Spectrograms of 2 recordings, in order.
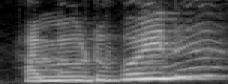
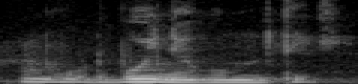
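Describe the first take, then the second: First: Louder stubborn refusal; child loudly refusing to get up; stubborn declaration. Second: Low, soft, quick grumble; child muttering refusal under breath; sulky mutter. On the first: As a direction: announce it defiantly. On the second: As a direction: mumble it stubbornly. Child mutters then declares loudly. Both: Acted.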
